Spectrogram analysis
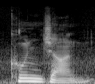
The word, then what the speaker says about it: Kunjan: not let's begin with kunigami village pronounced kunjan in uchinanguchi it is the northmost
